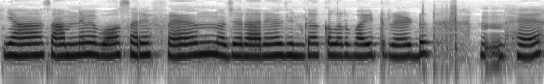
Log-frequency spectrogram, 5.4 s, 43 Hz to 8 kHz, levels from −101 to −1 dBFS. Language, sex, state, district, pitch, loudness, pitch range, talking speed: Hindi, female, Jharkhand, Garhwa, 260 Hz, -12 LUFS, 250-265 Hz, 165 wpm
